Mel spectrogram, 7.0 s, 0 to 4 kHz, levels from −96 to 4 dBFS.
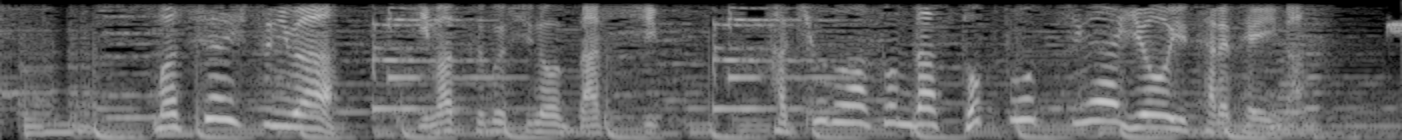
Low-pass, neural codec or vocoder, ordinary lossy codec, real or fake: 3.6 kHz; none; none; real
